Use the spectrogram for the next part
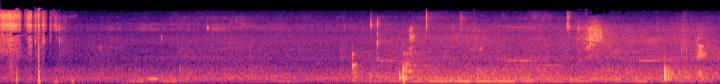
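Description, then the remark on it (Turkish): Headphones clatter as they are dropped, a sharp rustling burst at the start, followed by scattered small clicks and knocks of handling over a quiet background. “Ben kulaklıklarımı düşürdüm ya.”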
